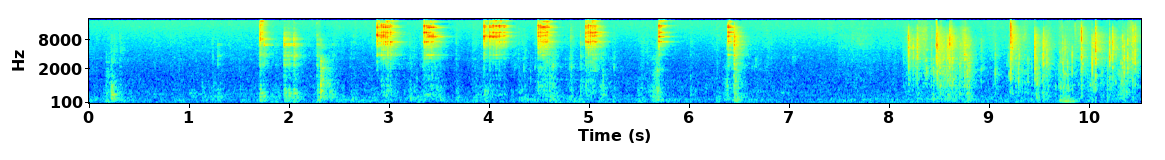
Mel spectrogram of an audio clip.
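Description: Ratchet tightening the two mounting bolts on a Ford Ranger pickup's clutch master cylinder, giving a series of sharp, close clicking strokes in bursts with brief pauses, no talking.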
